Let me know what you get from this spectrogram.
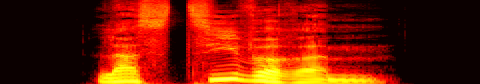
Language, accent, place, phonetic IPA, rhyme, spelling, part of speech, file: German, Germany, Berlin, [lasˈt͡siːvəʁəm], -iːvəʁəm, lasziverem, adjective, De-lasziverem.ogg
- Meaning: strong dative masculine/neuter singular comparative degree of lasziv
